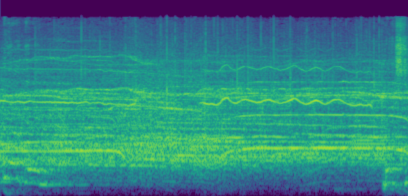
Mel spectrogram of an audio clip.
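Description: Live electronic band music in a club: a held, layered vocal-and-synth chord with the bass dropped out, while the crowd cheers and whoops over it. The bass and beat drop back in just before the end.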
